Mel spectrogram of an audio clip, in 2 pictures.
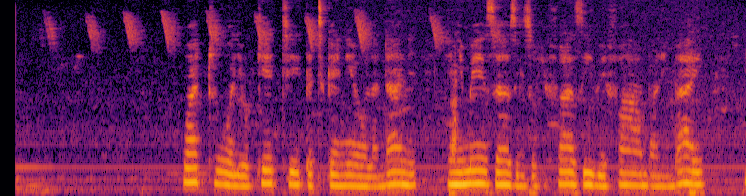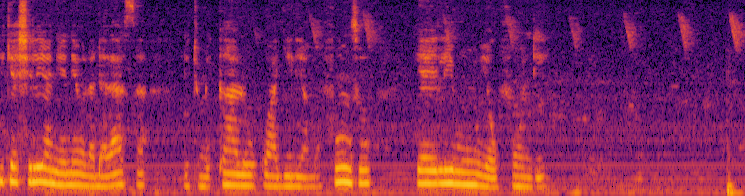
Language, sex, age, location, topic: Swahili, female, 25-35, Dar es Salaam, education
